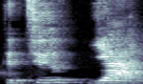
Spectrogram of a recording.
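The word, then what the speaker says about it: 徹夜: Thức đêm thì mình sẽ có cách đọc là thế chứ ya ですね, thế chứ ya.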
